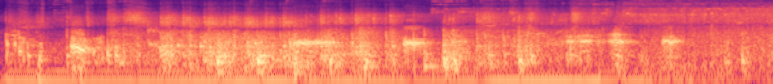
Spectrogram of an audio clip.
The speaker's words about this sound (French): Frédéric essaye d'ouvrir la porte en tournant plusieurs fois la poignée et en essayant d'ouvrir avec des clés.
